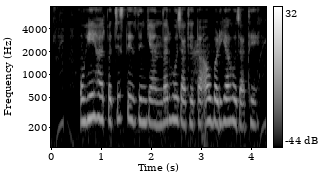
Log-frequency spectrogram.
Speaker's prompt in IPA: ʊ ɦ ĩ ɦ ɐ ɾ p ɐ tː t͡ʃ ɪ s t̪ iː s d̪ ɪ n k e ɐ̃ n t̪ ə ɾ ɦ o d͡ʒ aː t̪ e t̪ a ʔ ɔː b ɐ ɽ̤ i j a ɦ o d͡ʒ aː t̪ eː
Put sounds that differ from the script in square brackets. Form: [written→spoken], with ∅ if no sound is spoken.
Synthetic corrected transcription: ʊ ɦ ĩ ɦ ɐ ɾ p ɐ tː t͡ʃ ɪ s t̪ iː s d̪ ɪ n k e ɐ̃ n [t̪→d̪] ə ɾ ɦ o d͡ʒ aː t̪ e t̪ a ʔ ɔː b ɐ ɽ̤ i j a ɦ o d͡ʒ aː t̪ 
